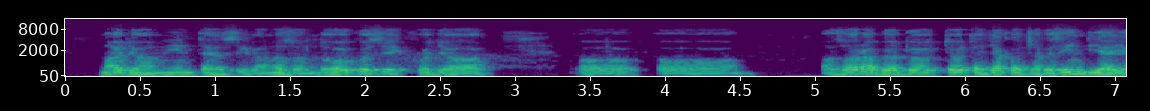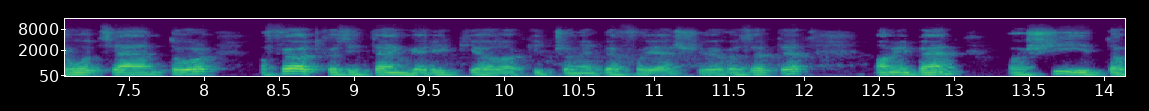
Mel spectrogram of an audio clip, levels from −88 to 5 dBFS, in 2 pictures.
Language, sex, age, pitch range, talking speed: Hungarian, male, 60-79, 105-130 Hz, 105 wpm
